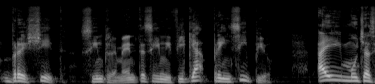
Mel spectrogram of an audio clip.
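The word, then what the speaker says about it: בראשית: Se pronuncia Breshit.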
